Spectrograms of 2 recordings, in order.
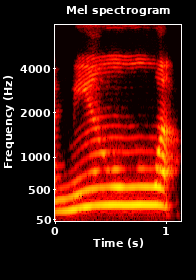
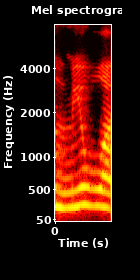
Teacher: میم کے ساتھ واو کو ملانا ہے اور پھر غنہ بھی کرنا ہے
